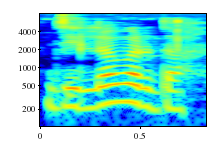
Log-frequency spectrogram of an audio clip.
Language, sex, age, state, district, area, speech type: Marathi, female, 18-30, Maharashtra, Wardha, rural, spontaneous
